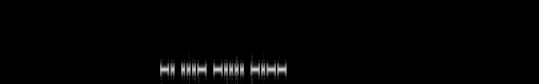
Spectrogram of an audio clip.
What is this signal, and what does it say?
Morse code, heard as a keyed tone, about 46 wpm, 700 Hz. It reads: NV6Y
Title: USA Call Signs - 4 Characters - Repeated 3x - 45wpm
